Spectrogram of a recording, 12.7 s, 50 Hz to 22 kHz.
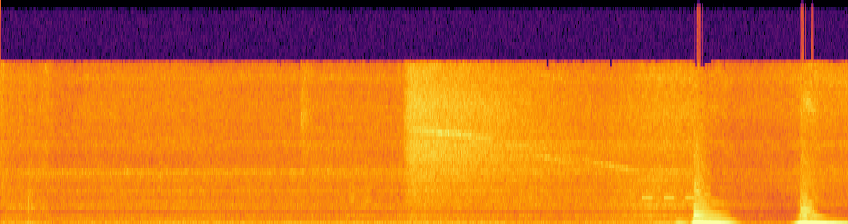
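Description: West Midlands Railway Class 172 Turbostar diesel multiple unit departing a station. Its engines hum steadily while it stands, then build into a low rumble as it pulls away. It sounds two short horn toots near the end, the second a little lower in pitch.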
